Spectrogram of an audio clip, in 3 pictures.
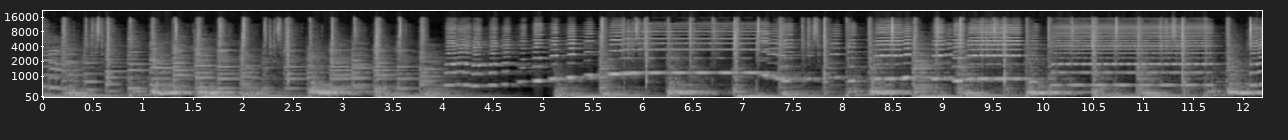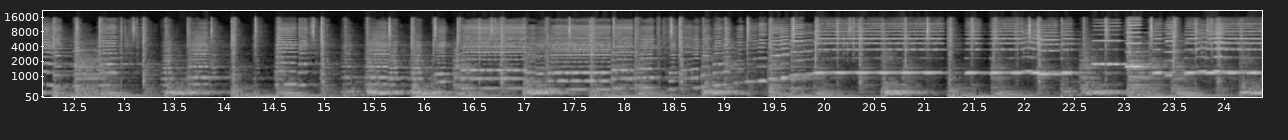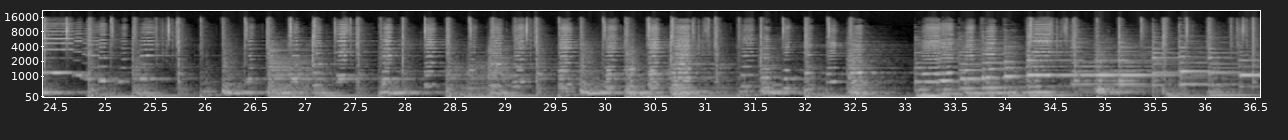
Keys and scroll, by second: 7.9 ctrl+k, 8.2 ctrl+Right, 8.6 typing.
